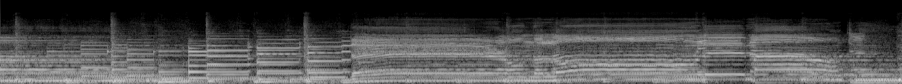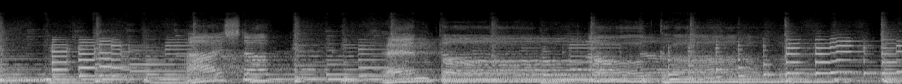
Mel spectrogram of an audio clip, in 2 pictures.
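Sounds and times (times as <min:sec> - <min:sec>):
acoustic guitar: 0:00.0 - 0:18.0
sliding steel guitar notes: 0:00.0 - 0:18.0.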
